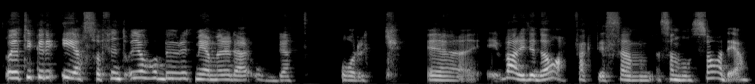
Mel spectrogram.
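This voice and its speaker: A woman's voice: on the high side, fairly bright tone. A woman, an author and lecturer, talking enthusiastically as an interview guest, with many hesitations.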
